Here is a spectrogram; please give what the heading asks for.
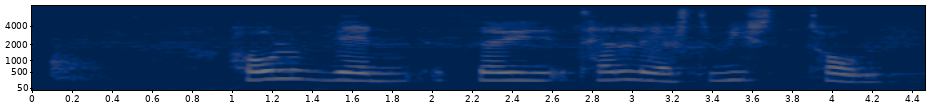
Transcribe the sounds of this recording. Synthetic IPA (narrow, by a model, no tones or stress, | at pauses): howlvɪnθœːɥt̪ʰɛlːjast̪vist̪ʰːowlv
